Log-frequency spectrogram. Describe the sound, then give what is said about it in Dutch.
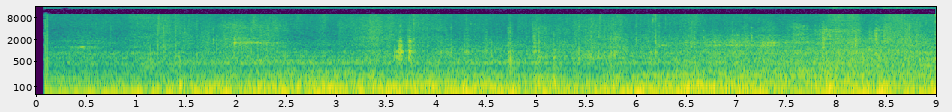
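Quiet electric Volkswagen ID4 car driving: a steady low road rumble with a soft wind hiss on top, evenly sustained and without speech. “Zo, lekker stil. Ja, dat is wel het voordeel van elektrisch rijden. Ja, dat is... Het is ook gewoon rustgevend. Vooral in een auto zoals de Volkswagen ID4.”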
